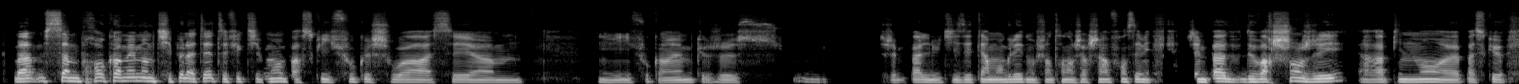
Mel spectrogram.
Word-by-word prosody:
Bah, 135 Hz, +1 st, +7 dB
mmh, 150 Hz, -, -4 dB
ça 155 Hz, +3 st, +4 dB
me 150 Hz, -1 st, +3 dB
prend 160 Hz, +6 st, -2 dB
quand 160 Hz, +2 st, +3 dB
même 165 Hz, +1 st, 0 dB
un 155 Hz, -1 st, +3 dB
petit 135 Hz, -1 st, +2 dB
peu 150 Hz, +4 st, -1 dB
la 140 Hz, -2 st, +4 dB
tête 135 Hz, 0 st, -1 dB
effectivement 130 Hz, +1 st, -2 dB
parce 115 Hz, -3 st, -3 dB
qu'il 120 Hz, -3 st, -3 dB
faut 125 Hz, +2 st, -5 dB
que 120 Hz, 0 st, -5 dB
je 110 Hz, -, +1 dB
sois 110 Hz, -1 st, -1 dB
assez 105 Hz, +1 st, -5 dB
hem, 100 Hz, -1 st, -5 dB, 0.7 s
i 100 Hz, -1 st, -6 dB
il 100 Hz, -, -7 dB
faut 110 Hz, +3 st, -14 dB
quand 100 Hz, -5 st, -5 dB
même 105 Hz, +2 st, -3 dB
que 105 Hz, -, -10 dB
je 105 Hz, -2 st, -6 dB
se 95 Hz, -, -9 dB, 0.2 s
m 120 Hz, -6 st, -15 dB, 0.6 s
j'aime 100 Hz, -1 st, -8 dB
pas 110 Hz, +3 st, -2 dB
l'utiliser 105 Hz, 0 st, -3 dB
terme 110 Hz, 0 st, +1 dB
anglais 115 Hz, +2 st, +2 dB
donc 110 Hz, -2 st, -2 dB
je 105 Hz, -, -8 dB
suis -, -, -4 dB
en -, -, -3 dB
train 110 Hz, +2 st, -4 dB
d'en 110 Hz, -, -1 dB
chercher 115 Hz, +2 st, +2 dB
un 115 Hz, -, +1 dB
français 120 Hz, +2 st, -2 dB
mais 110 Hz, -, 0 dB, 0.4 s
j'aime 120 Hz, 0 st, +2 dB
pas 140 Hz, -1 st, +6 dB
de 115 Hz, -3 st, -1 dB
devoir 125 Hz, +1 st, +4 dB
changer 145 Hz, +2 st, +5 dB
rapidement, 115 Hz, 0 st, 0 dB
heu, 105 Hz, -1 st, -1 dB
parce 110 Hz, 0 st, -4 dB
que, 110 Hz, -1 st, -2 dB
115 Hz, 215 wpm, -22 LUFS, 110-130 Hz, 0.7 s, Bah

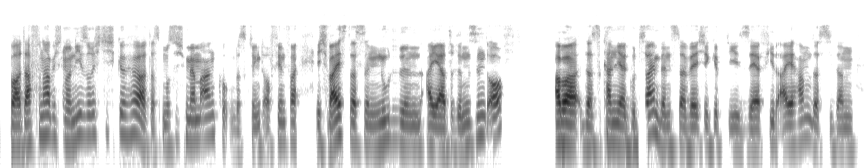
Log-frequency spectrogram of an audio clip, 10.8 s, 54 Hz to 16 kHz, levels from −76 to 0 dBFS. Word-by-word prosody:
Boah, 115 Hz, 0 st, +5 dB
davon 125 Hz, +7 st, 0 dB
hab 165 Hz, -1 st, +1 dB
ich 150 Hz, -, -14 dB
noch 130 Hz, -2 st, -3 dB
nie 155 Hz, +5 st, -5 dB
so 165 Hz, 0 st, -9 dB
richtig 170 Hz, +1 st, -12 dB
gehört. 165 Hz, 0 st, +1 dB
Das -, -, -12 dB
muss 115 Hz, 0 st, -11 dB
ich 140 Hz, -, -12 dB
mir 135 Hz, -1 st, -1 dB
mal 140 Hz, +2 st, 0 dB
angucken. 165 Hz, +2 st, -9 dB
Das 95 Hz, -, -14 dB
klingt 110 Hz, +1 st, -10 dB
auf 105 Hz, 0 st, -10 dB
jeden 125 Hz, -, -5 dB
Fall 125 Hz, -1 st, -3 dB, 0.2 s
Ich 115 Hz, -1 st, -7 dB
weiß, 160 Hz, -, +6 dB
dass 120 Hz, -, -2 dB
in 115 Hz, -1 st, -6 dB
Nudeln 125 Hz, -4 st, -6 dB
Eier 110 Hz, -2 st, +5 dB
drin 110 Hz, +4 st, -8 dB
sind 160 Hz, +6 st, -8 dB
oft, -, -, +1 dB, 0.5 s
aber 125 Hz, -1 st, +10 dB
das 110 Hz, -1 st, -4 dB
kann 125 Hz, +2 st, -1 dB
ja 115 Hz, -, +4 dB
gut 115 Hz, +2 st, -11 dB
sein, 165 Hz, +1 st, +1 dB
wenn's 115 Hz, -1 st, -6 dB
da 110 Hz, -, -3 dB
welche 115 Hz, 0 st, -1 dB
gibt, 110 Hz, -1 st, -11 dB
die 110 Hz, 0 st, -9 dB
sehr 105 Hz, +1 st, 0 dB
viel 125 Hz, -, -10 dB
Ei 120 Hz, -, +2 dB
haben, 135 Hz, +4 st, -6 dB
dass -, -, -6 dB
sie 105 Hz, -, -20 dB
dann 105 Hz, 0 st, -9 dB
120 Hz, 260 wpm, -25 LUFS, 110-140 Hz, 0.5 s, aber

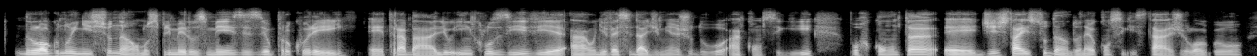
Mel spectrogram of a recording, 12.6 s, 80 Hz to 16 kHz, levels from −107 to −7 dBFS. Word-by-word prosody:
Logo 120 Hz, +3 st, +5 dB
no 135 Hz, 0 st, -1 dB
início 120 Hz, +2 st, 0 dB
não, 90 Hz, -11 st, 0 dB
nos 90 Hz, +2 st, -1 dB
primeiros 100 Hz, -3 st, 0 dB
meses 100 Hz, 0 st, 0 dB
eu 100 Hz, -2 st, -1 dB
procurei, 95 Hz, +2 st, 0 dB, 0.2 s
eh, 80 Hz, 0 st, -1 dB
trabalho 90 Hz, 0 st, +1 dB
e -, -, -4 dB
inclusive 110 Hz, -3 st, -1 dB
a 85 Hz, -1 st, +2 dB
universidade 90 Hz, -1 st, 0 dB
me 90 Hz, 0 st, -8 dB
ajudou 95 Hz, -2 st, -6 dB
a -, -, -1 dB
conseguir, 85 Hz, +5 st, -8 dB, 0.4 s
por 110 Hz, +1 st, -7 dB
conta, 100 Hz, +2 st, +2 dB
eh, 85 Hz, -2 st, +3 dB
de 90 Hz, +10 st, +1 dB
estar 130 Hz, -3 st, +6 dB
estudando, 90 Hz, -, -2 dB
né, 85 Hz, -, 0 dB
eu 90 Hz, -, -2 dB
consegui 95 Hz, 0 st, -5 dB
estágio 75 Hz, +2 st, 0 dB
logo, 95 Hz, +4 st, -6 dB
95 Hz, 145 wpm, -26 LUFS, 85-110 Hz, 0.4 s, estar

